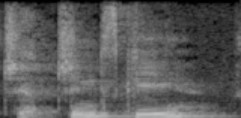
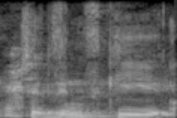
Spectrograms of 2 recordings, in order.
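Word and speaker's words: Dzerzhinsky (Дзержинский): Das sind Denkmäler aus dem Stalinismus, aus der DDR-Zeit, Felix Dzerzhinsky, richtig ausgesprochen? – Ja, Dzerzhinsky aus dem Stasi-Gelände, sozusagen der Gründer sozusagen des KGB.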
